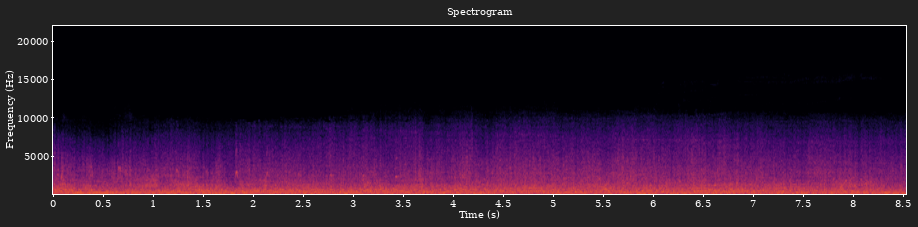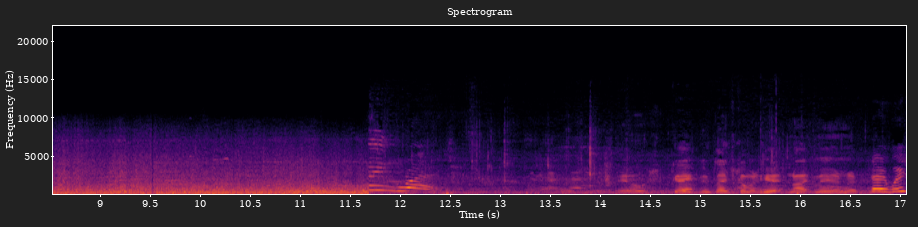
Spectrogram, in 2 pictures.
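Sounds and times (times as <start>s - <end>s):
helicopter rotors droning: 0.0s - 17.0s.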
